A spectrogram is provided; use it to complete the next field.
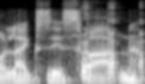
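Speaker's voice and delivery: put-on silly German accent. Explaining which accents are simple to do, showing a silly German accent. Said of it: "like a like a silly German accent".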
